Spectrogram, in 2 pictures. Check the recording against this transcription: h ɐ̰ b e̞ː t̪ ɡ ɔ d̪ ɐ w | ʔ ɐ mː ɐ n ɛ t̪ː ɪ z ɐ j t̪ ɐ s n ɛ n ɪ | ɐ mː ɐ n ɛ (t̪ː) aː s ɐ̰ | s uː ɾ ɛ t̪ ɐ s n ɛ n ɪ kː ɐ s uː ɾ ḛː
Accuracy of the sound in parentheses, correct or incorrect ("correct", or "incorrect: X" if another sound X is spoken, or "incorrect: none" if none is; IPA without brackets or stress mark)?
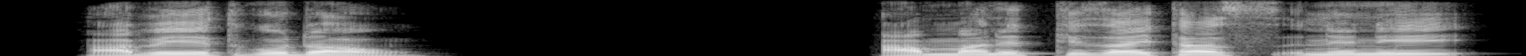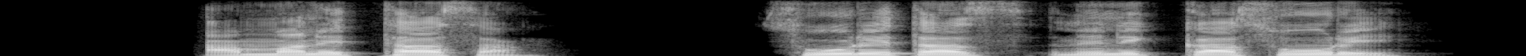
correct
